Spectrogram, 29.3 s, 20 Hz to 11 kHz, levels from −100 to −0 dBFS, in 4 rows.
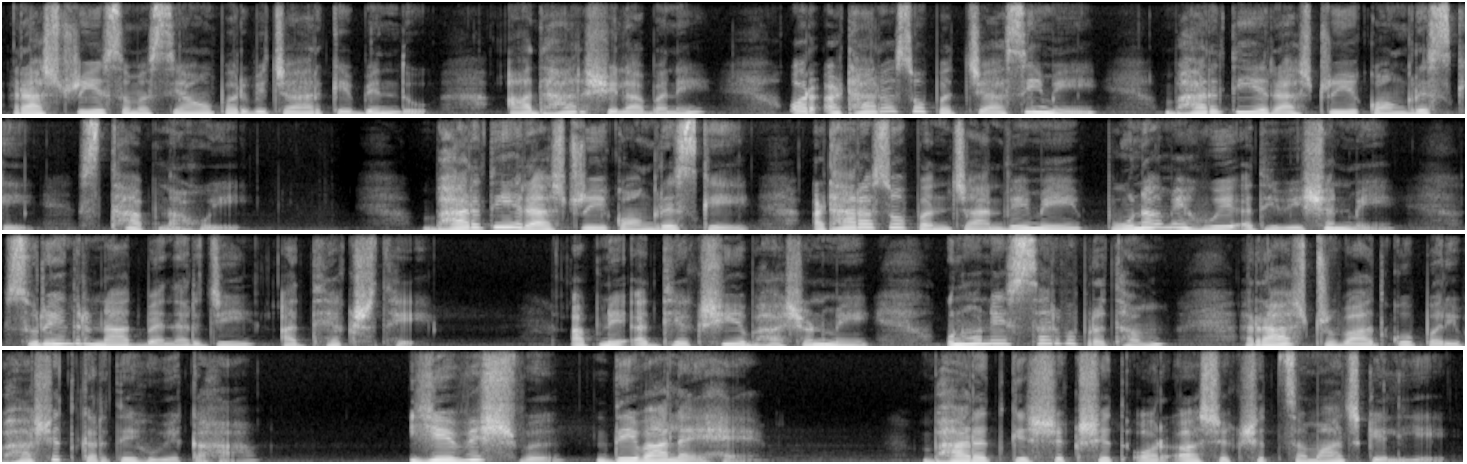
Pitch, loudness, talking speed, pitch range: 215 Hz, -21 LUFS, 115 wpm, 185-250 Hz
